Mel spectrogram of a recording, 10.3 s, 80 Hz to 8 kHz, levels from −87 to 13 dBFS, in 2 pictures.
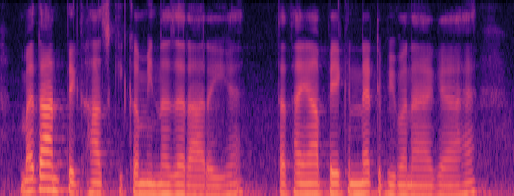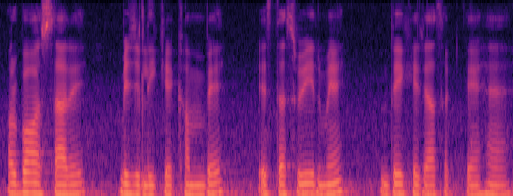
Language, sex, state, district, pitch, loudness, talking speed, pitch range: Hindi, male, Rajasthan, Nagaur, 140 Hz, -18 LUFS, 180 wpm, 130-145 Hz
